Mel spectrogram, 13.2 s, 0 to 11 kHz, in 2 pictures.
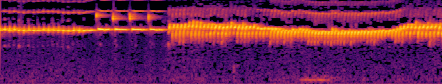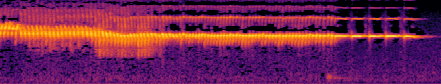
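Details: Canary champion vocal from 2021, a sustained run of rapid rolling trills, starting with a steady tone and a few quick glides, then buzzy pulsed tours sliding gradually lower, ending in softer clipped notes and fading.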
